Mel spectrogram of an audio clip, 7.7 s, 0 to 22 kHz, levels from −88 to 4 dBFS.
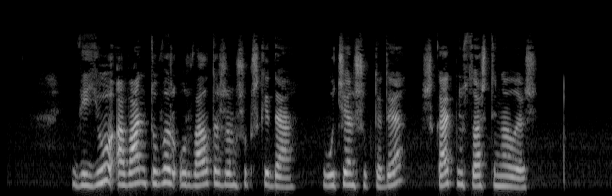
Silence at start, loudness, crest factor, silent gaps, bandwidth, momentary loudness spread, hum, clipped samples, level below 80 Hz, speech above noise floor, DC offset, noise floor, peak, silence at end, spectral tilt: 0.9 s; -29 LUFS; 22 dB; none; 11.5 kHz; 13 LU; none; under 0.1%; -86 dBFS; 41 dB; under 0.1%; -70 dBFS; -10 dBFS; 1 s; -3.5 dB/octave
